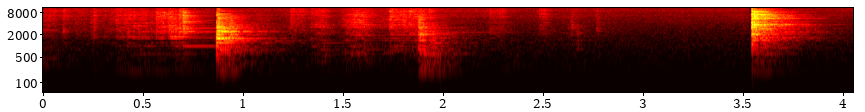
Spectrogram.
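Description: Steel bar and packing blocks being set down and shifted on the cast-iron bed of a fly press: a few metal clanks with short ringing, one about a second in, another about two seconds in and a sharp one near the end.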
